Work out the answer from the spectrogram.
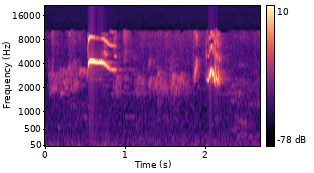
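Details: Former third-place contest Oriental magpie-robin from Salatiga: a bright sustained whistle dips and curls, soft chattering notes follow, then a sharp, scratchy phrase near the end.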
